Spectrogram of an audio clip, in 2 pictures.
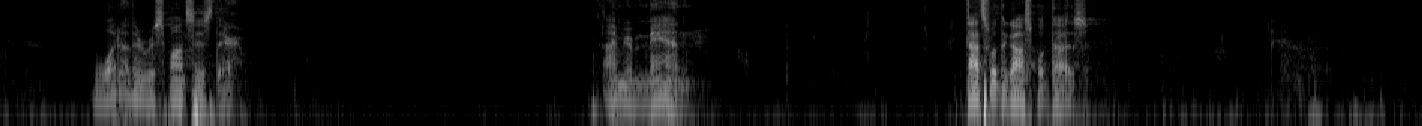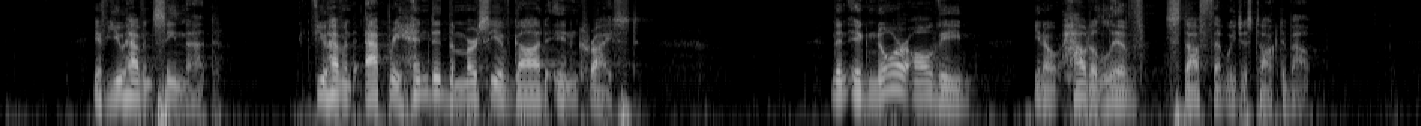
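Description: A man speaks into a microphone with animation, in bursts separated by pauses.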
